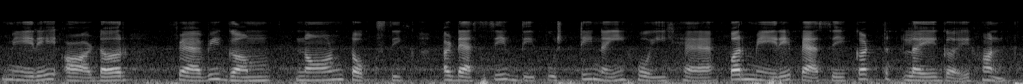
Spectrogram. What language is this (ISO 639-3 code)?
pan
